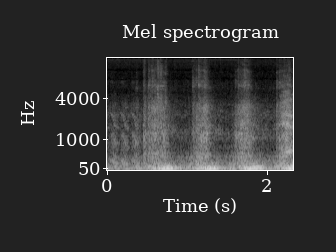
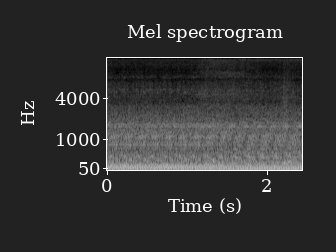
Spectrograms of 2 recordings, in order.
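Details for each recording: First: Diesel truck on a cold start with the ICP sensor and most other sensors unplugged: it cranks and catches, then the idle swells and drops about once a second. A surging idle, cause still unknown. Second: Cold start (66 degrees) on Greg's diesel truck with an EGR cooler, most sensors unplugged: deep, even clatter at a steady low idle, no hunting or jumping. It jumped briefly at first fire-up; normal idle now.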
